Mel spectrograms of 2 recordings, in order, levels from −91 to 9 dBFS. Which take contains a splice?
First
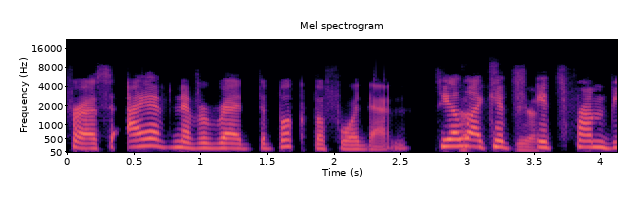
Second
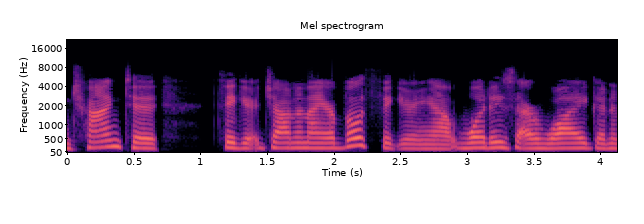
first; 1 cut; at 2.7 s

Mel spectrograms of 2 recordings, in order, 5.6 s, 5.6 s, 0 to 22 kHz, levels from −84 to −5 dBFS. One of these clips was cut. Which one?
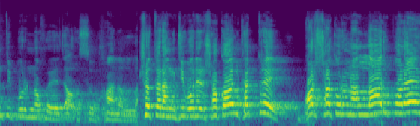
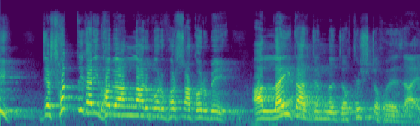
first; 1 cut; at 1.8 s

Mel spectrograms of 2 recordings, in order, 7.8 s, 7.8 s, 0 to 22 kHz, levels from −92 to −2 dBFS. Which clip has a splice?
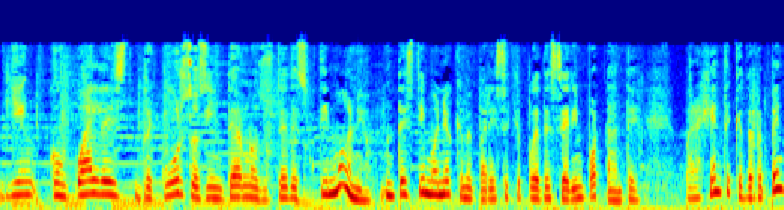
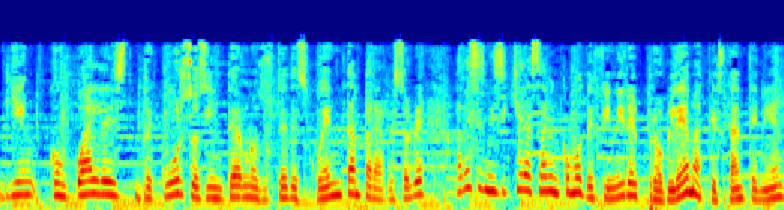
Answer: second; 1 cut; at 3.1 s

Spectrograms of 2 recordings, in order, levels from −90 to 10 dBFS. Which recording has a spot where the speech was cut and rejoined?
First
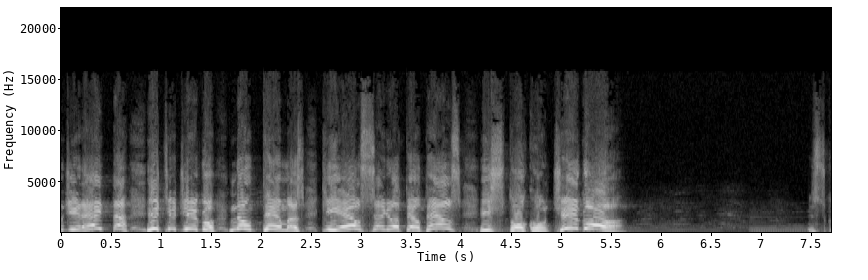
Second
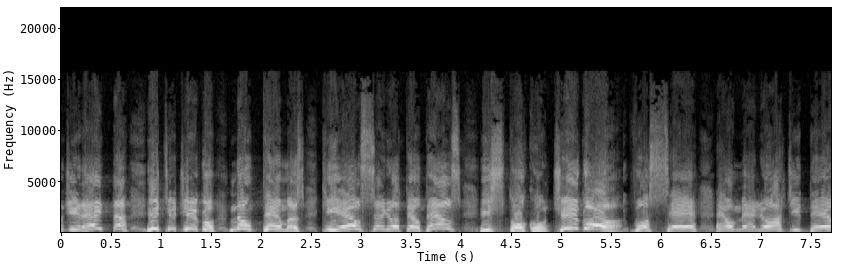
second; 1 cut; at 5.6 s

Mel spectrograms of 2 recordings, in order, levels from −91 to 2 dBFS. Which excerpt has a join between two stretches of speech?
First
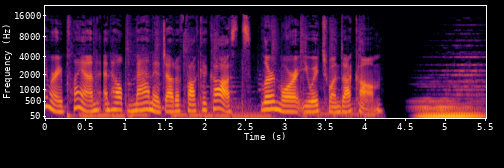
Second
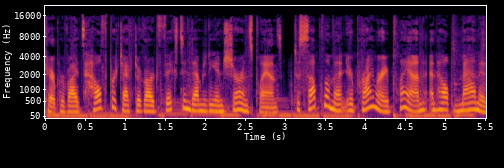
first; 1 cut; at 4.3 s

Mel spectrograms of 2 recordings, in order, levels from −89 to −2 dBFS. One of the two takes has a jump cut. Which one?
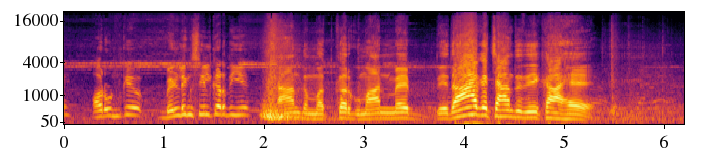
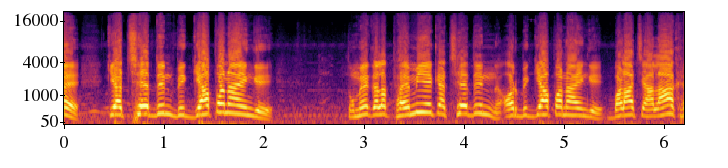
first; 1 cut; at 2.1 s

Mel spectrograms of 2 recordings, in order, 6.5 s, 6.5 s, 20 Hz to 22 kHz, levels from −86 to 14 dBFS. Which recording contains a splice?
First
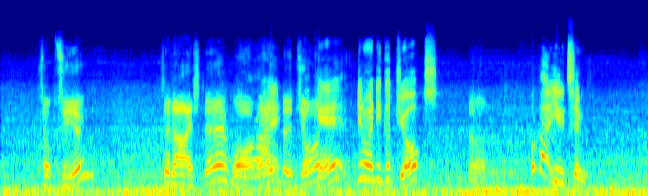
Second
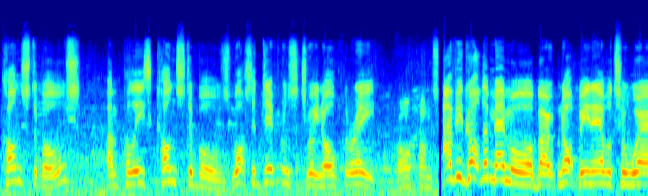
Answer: second; 1 cut; at 4.3 s

